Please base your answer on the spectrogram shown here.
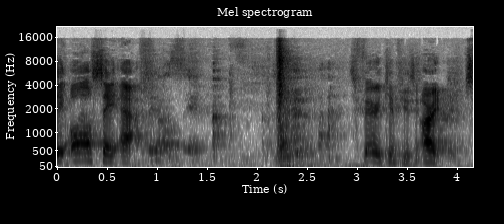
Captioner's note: laughs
